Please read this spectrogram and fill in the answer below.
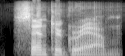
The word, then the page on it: centigram: American English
